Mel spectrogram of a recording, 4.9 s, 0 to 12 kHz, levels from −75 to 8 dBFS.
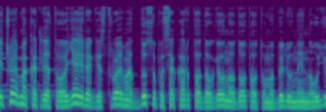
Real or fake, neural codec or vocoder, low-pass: real; none; 9.9 kHz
